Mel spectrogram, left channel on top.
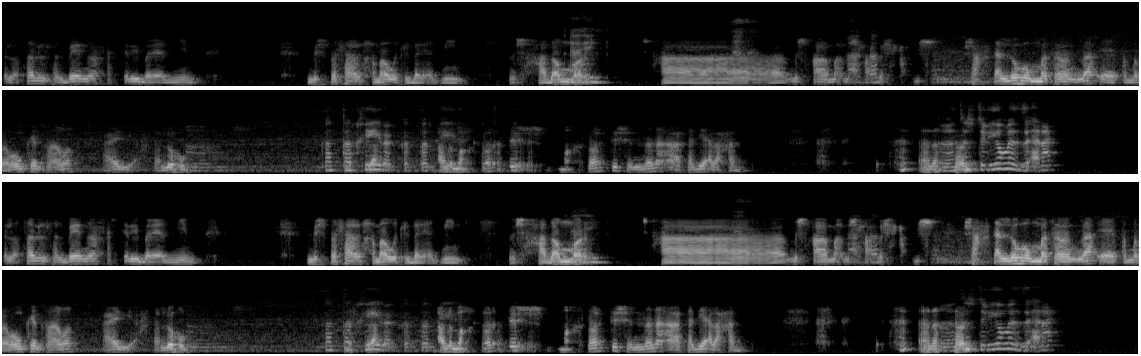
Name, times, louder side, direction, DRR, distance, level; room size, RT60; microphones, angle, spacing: voice 1, 0.0-2.2 2.8-4.6 5.1-5.9 6.5-9.3 9.6-12.1 12.4-13.3 14.8-15.1 15.7-18.8 19.2-19.7 20.3-21.1, right 3 dB, 55° right, 0.6 m, -29 dB
voice 2, 5.7-6.0 7.3-7.5 8.4-8.8 13.2-13.6 14.6-15.3 15.5-16.0 16.5-16.7 20.6-21.9, left 2 dB, 45° left, 1.4 m, -33 dB
sound 1, 9.3-16.1, equal, ahead, 1.0 m, -48 dB
6.3 x 5.9 x 5.9 m
head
